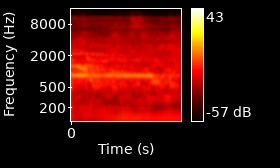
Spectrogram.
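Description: A crowd at a high school cheerleading championship cheers and whoops in a loud, steady wash of voices that fills the whole moment.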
